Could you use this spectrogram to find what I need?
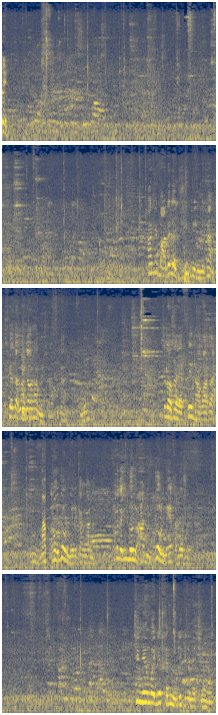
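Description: A young man chews and smacks his lips while eating.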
